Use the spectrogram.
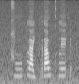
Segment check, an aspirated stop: present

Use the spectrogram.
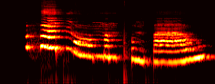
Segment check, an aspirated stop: present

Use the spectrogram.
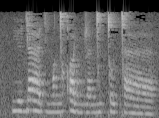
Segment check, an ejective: present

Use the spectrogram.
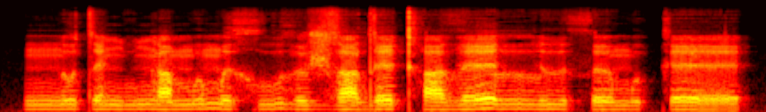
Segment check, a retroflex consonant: absent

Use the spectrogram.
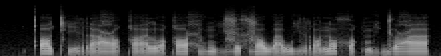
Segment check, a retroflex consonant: absent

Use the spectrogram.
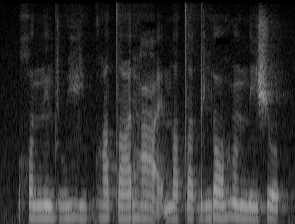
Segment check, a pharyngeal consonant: present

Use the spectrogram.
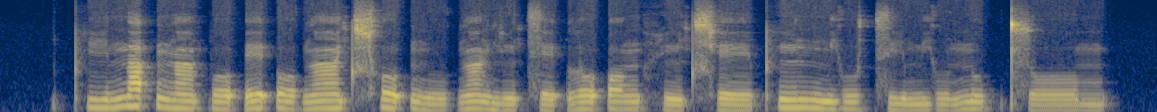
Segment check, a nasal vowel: present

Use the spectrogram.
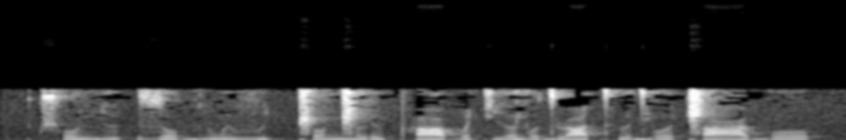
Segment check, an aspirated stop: present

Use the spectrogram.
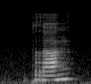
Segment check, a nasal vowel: absent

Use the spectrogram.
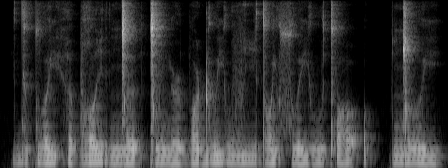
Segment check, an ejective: present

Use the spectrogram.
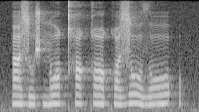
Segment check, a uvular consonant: present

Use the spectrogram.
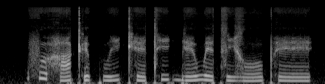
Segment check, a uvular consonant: absent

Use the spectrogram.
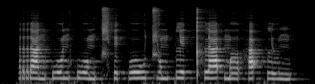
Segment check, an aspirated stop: present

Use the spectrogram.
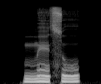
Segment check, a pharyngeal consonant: absent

